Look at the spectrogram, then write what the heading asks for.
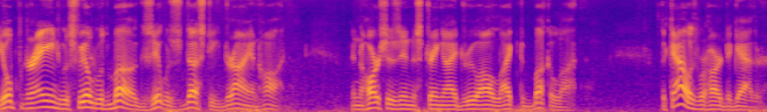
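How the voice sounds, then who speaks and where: In a normal speaking voice with an American accent, a man talks at a moderate pace and a fairly low pitch, his intonation lively. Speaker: cattle rancher and cowboy poet. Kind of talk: poetry reading.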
